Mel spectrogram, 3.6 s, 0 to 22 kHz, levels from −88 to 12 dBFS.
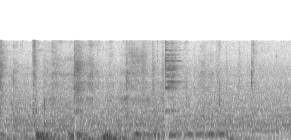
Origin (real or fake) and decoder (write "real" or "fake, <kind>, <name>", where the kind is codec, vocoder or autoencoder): real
